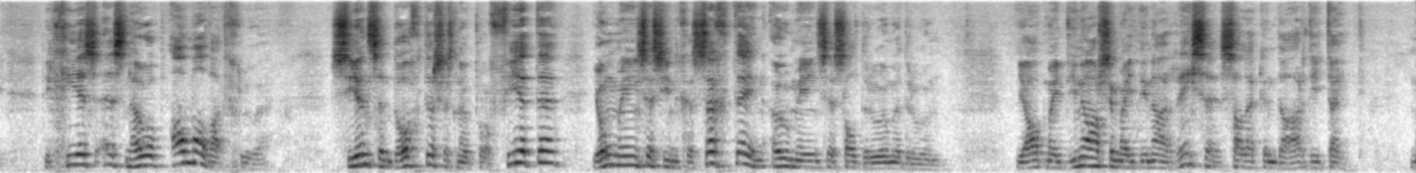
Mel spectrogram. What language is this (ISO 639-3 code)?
nld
